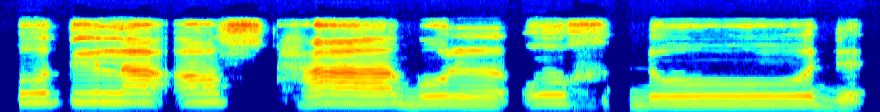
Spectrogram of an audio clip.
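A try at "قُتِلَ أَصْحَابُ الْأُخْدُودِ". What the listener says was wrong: Slotnya tebal tapi tidak ngangkat A-nya. A-nya tidak tebal. Af, bukan au.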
